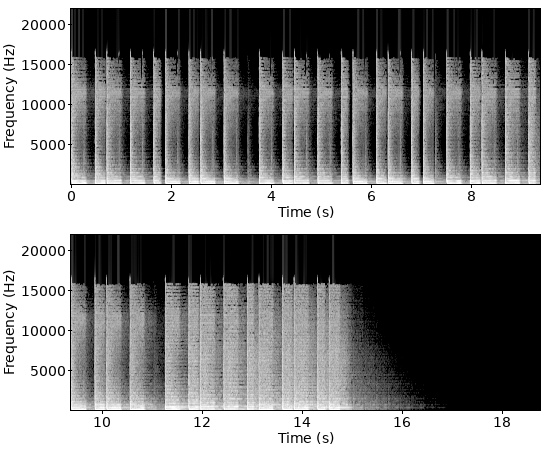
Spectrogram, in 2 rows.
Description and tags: Lead Synth 128BPM F
Dirty electro house lead synth (128 BPM) F
Dirty, electro, F, house, lead, synth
